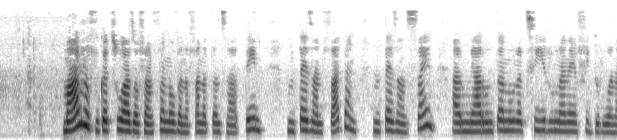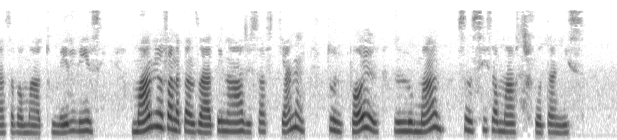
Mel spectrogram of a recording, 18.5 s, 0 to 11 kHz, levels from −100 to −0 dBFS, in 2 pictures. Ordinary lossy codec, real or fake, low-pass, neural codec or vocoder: MP3, 32 kbps; real; 9.9 kHz; none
